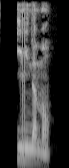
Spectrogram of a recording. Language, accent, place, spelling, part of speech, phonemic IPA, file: French, France, Lyon, imminemment, adverb, /i.mi.na.mɑ̃/, LL-Q150 (fra)-imminemment.wav
- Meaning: imminently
